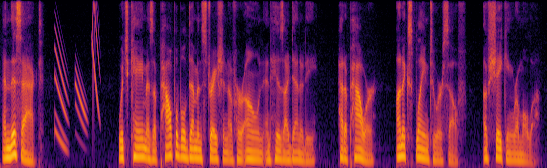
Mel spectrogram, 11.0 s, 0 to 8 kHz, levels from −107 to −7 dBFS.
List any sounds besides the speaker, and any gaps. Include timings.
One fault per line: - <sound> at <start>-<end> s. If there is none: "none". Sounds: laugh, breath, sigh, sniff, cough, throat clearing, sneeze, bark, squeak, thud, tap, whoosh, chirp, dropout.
- chirp at 1.1-2.0 s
